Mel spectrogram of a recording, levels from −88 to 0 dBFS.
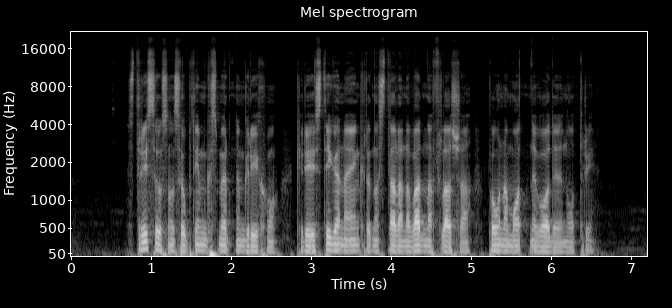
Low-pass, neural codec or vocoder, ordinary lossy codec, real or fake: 19.8 kHz; vocoder, 44.1 kHz, 128 mel bands every 256 samples, BigVGAN v2; none; fake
